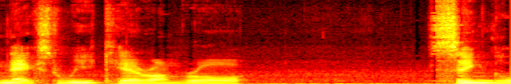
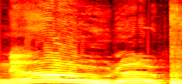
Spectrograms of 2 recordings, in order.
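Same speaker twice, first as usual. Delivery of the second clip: shrill, much higher, much louder tantrum cry of no; hissy fit; 12 semitones higher, 8 dB louder than usual. Retold or imitated. Mackie throws a tantrum as her microphone is stolen, shrieking. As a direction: stamp and wail like a spoilt child. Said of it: "throwing a hissy fit".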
